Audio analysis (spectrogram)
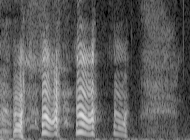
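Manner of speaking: long high laugh falling away; delighted high laugh. Real, not acted. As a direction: laugh hard with glee. Laughing at own trick.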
